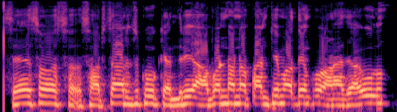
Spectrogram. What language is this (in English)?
Odia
